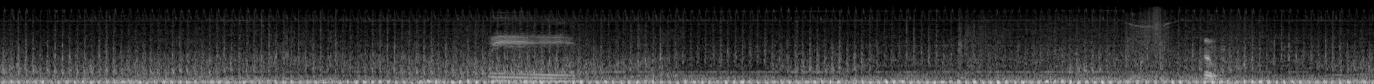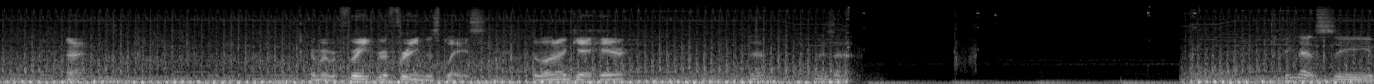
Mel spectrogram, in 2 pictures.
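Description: A helicopter's rotor thumps and drones steadily.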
